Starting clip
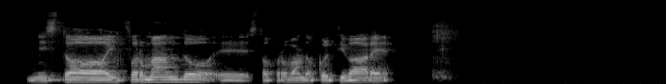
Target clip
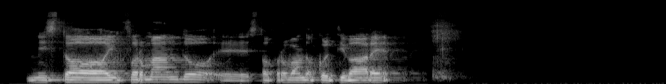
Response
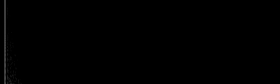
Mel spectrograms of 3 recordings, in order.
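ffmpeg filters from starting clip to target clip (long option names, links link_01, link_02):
-filter_complex "[0:a]asettb=1/sr,asplit=3[link_01][link_02][link_03];[link_01]atrim=end=1.424[link_04];[link_02]atrim=start=1.42:end=2.41,asetpts=PTS-STARTPTS,afade=type=in:duration=0.004:curve=qsin,afade=type=out:start_time=0.986:duration=0.004:curve=qsin,lowshelf=frequency=450:gain=-7.5[link_05];[link_03]atrim=start=2.406[link_06];[link_04][link_05]acrossfade=duration=0.004:curve1=hsin:curve2=qsin[link_07];[link_07][link_06]acrossfade=duration=0.004:curve1=qsin:curve2=hsin,asplit=2[link_08][link_09];[link_09]adelay=197,lowpass=frequency=3200:poles=1,volume=-22dB,asplit=2[link_10][link_11];[link_11]adelay=197,lowpass=frequency=3200:poles=1,volume=0.25[link_12];[link_08][link_10][link_12]amix=inputs=3:normalize=0,asplit=2[link_13][link_14];[1:a]atrim=start_sample=2205,lowpass=3000[link_15];[link_14][link_15]afir=irnorm=-1:irlink=0,volume=-10dB[link_16];[link_13][link_16]amix=inputs=2:normalize=0,volume=5.5dB"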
